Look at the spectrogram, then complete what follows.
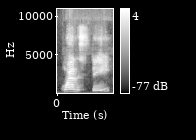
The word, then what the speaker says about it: Wednesday: Wednesday, jadi D-nya hilang. D-nya maksudnya tidak diucapkan.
